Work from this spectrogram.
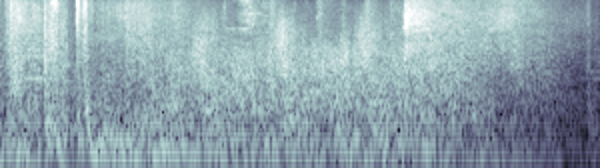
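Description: Ukrainian army artillery firing: one powerful, rumbling blast fills the opening seconds, then its roar slowly fades away, with no voices present.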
